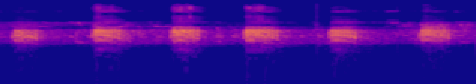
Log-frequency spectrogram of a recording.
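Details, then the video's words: Common goldeneye giving six harsh, nasal, croaking calls in steady rhythm, roughly two per second, with nothing else clearly audible. "Как поёт Гоголь"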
